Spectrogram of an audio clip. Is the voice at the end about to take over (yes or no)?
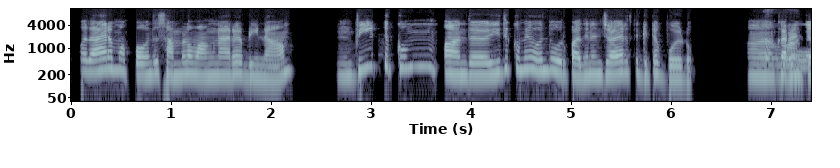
no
